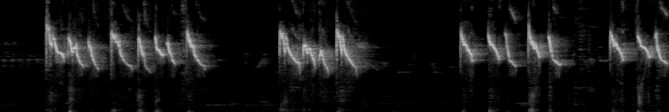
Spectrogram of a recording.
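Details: Bursts of four to six rapid, high, downward-slurred notes from a white-eye after therapy, separated by pauses of about a second.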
